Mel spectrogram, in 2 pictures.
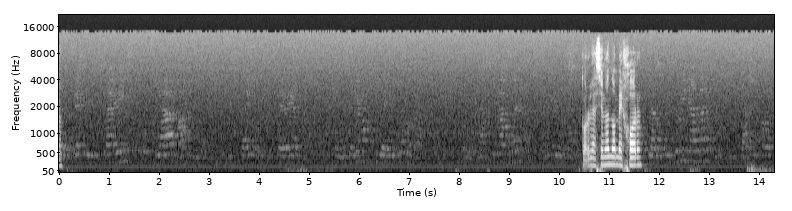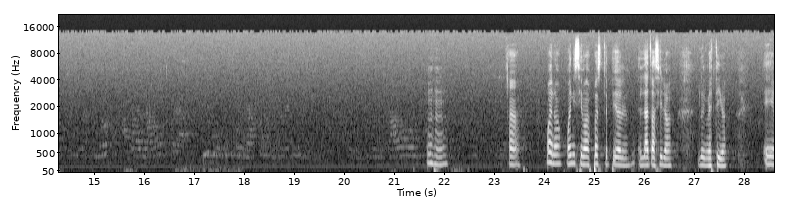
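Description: A young woman speaks steadily into a microphone through a loudspeaker in an echoing room.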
